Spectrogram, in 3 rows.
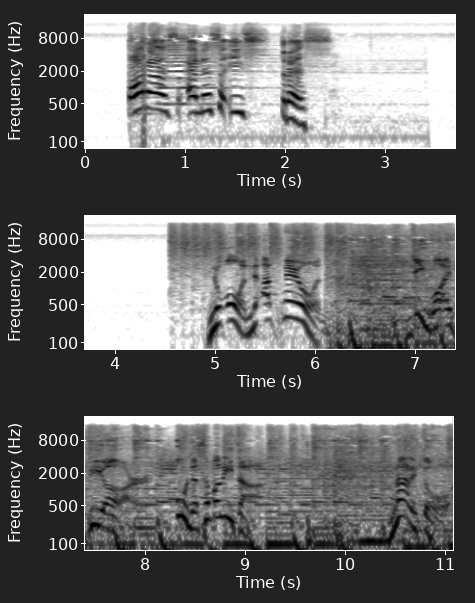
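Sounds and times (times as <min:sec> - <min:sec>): faint low hum: 0:00.0 - 0:04.5
person speaking: 0:04.9 - 0:06.1, 0:06.8 - 0:09.3.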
